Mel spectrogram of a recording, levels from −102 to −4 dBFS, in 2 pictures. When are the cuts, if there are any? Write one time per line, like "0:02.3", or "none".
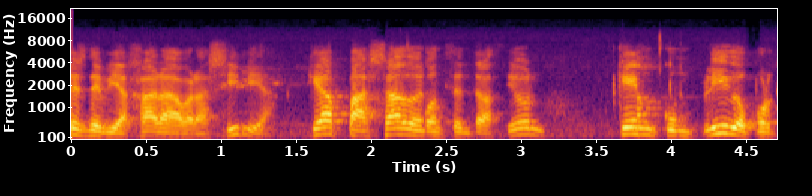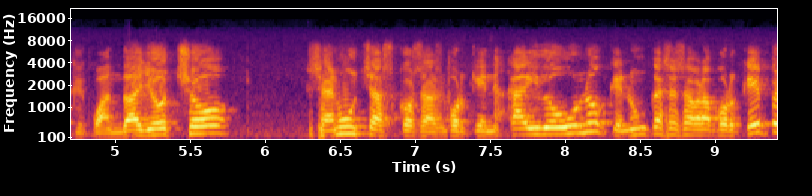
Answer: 0:02.3
0:03.8
0:06.5
0:07.2
0:07.5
